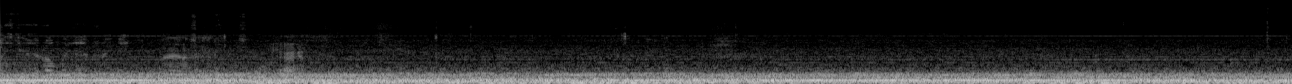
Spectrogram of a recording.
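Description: Airliner engines and cabin noise heard from inside the passenger cabin while taxiing onto the runway: a steady low drone with a constant hum, the engines not yet spooled up for take-off.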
